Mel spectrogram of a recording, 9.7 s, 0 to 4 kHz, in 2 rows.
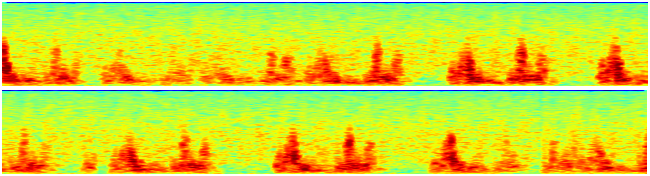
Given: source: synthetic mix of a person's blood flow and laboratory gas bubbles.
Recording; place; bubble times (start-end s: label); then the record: Doppler ultrasound of blood flow; precordium
2.09-2.17 s: bubbles
From the record:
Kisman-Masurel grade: 112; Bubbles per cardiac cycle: 1 to 2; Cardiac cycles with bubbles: 1 to 10%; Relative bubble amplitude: moderate (0.250 to 0.450); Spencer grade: 1 (occasional bubble signal discernible with the cardiac motion signal, with majority of cardiac periods free of bubbles); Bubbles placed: only in the low amplitude regions of the cardiac cycle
